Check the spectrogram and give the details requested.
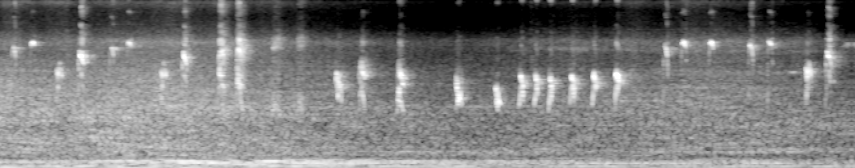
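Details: Long-tailed shrike calling, used to provoke a rival into calling: short sharp high chips and squeaks, scattered irregularly through the clip, some in quick pairs, over a low steady hum.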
